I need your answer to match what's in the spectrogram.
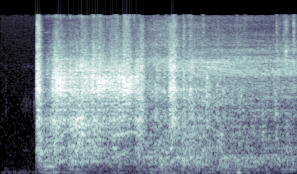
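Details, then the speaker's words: Old diesel in a homemade displacement boat, after long standing: engine spun on the starter to run the fuel pump and fill a possibly air-locked system before decompressed start; busy cranking rattle settling over three seconds. Starter cranking. "Сначала мы просто запускаем двигатель, чтобы заработал топливный насос и подал топливо в камеру сгорания, чтобы они у нас вообще как бы система наполнилась топливом."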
